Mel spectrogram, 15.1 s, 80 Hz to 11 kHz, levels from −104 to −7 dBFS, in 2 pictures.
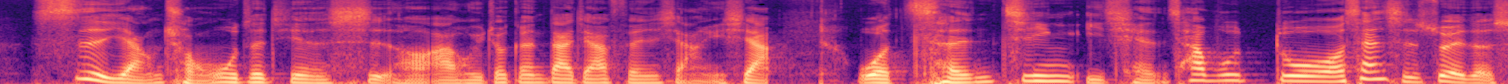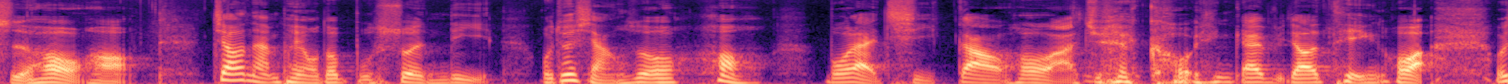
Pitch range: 135-180 Hz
